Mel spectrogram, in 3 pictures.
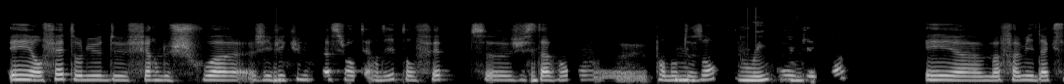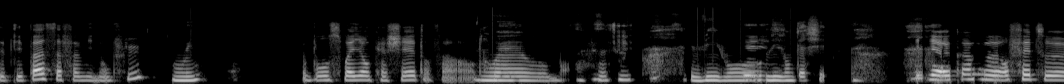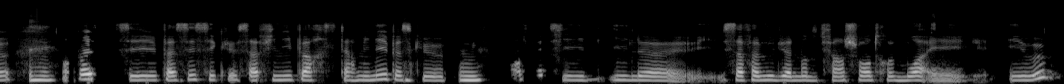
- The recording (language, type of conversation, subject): French, unstructured, La gestion des attentes familiales est-elle plus délicate dans une amitié ou dans une relation amoureuse ?
- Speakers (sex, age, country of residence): female, 20-24, France; female, 30-34, Germany
- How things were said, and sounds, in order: static; distorted speech; tapping; chuckle; chuckle; other noise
